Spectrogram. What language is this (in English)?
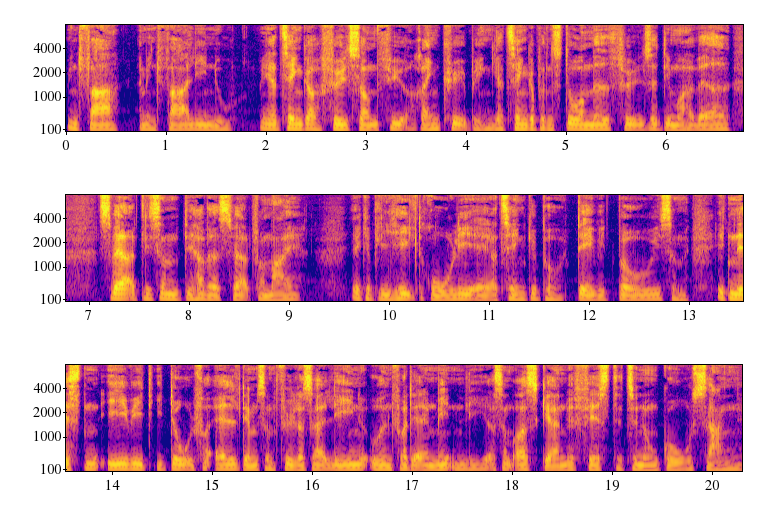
Danish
